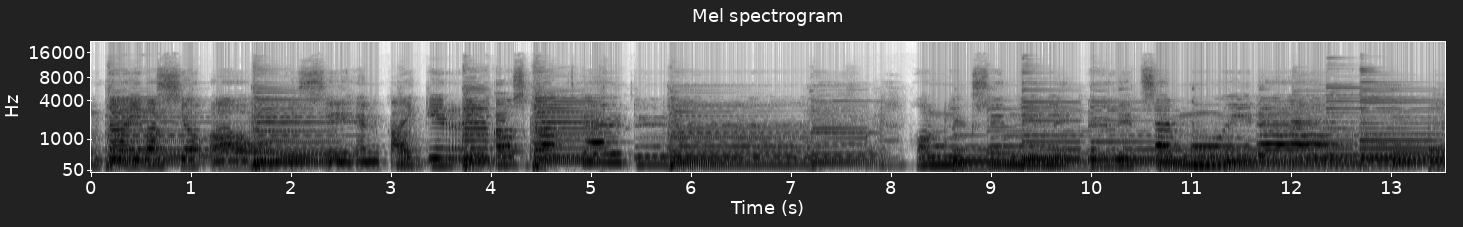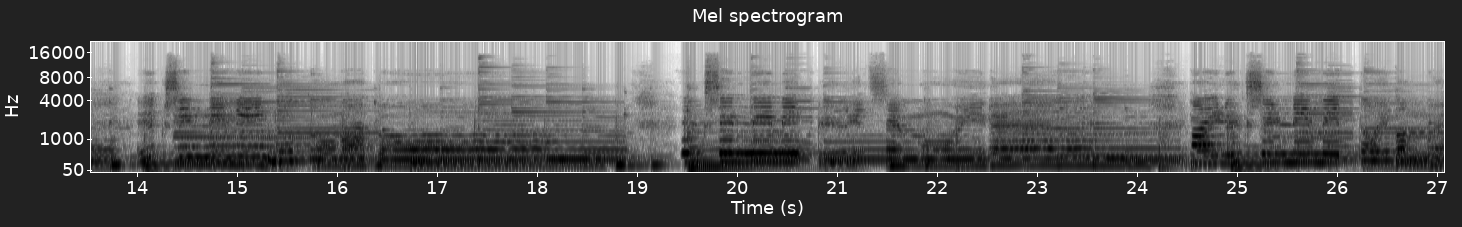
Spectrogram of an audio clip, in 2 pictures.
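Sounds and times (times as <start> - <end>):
acoustic guitar: 0.0 - 27.0
woman and man singing: 0.0 - 27.0.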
